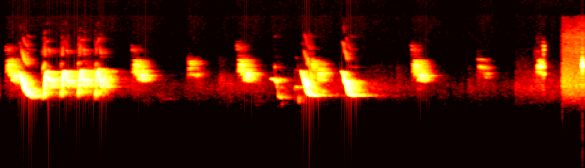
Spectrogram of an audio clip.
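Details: Purple sunbird song: a fast run of sharp, high twittering notes trilled at the start, then scattered chirps and short descending slurs at uneven intervals, ending with a brief burst of noise.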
